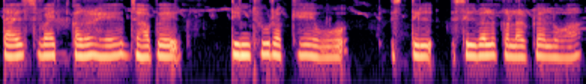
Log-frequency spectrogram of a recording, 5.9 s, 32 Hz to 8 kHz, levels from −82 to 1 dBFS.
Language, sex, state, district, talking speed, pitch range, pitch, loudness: Hindi, female, Arunachal Pradesh, Longding, 145 wpm, 200-215 Hz, 210 Hz, -15 LUFS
